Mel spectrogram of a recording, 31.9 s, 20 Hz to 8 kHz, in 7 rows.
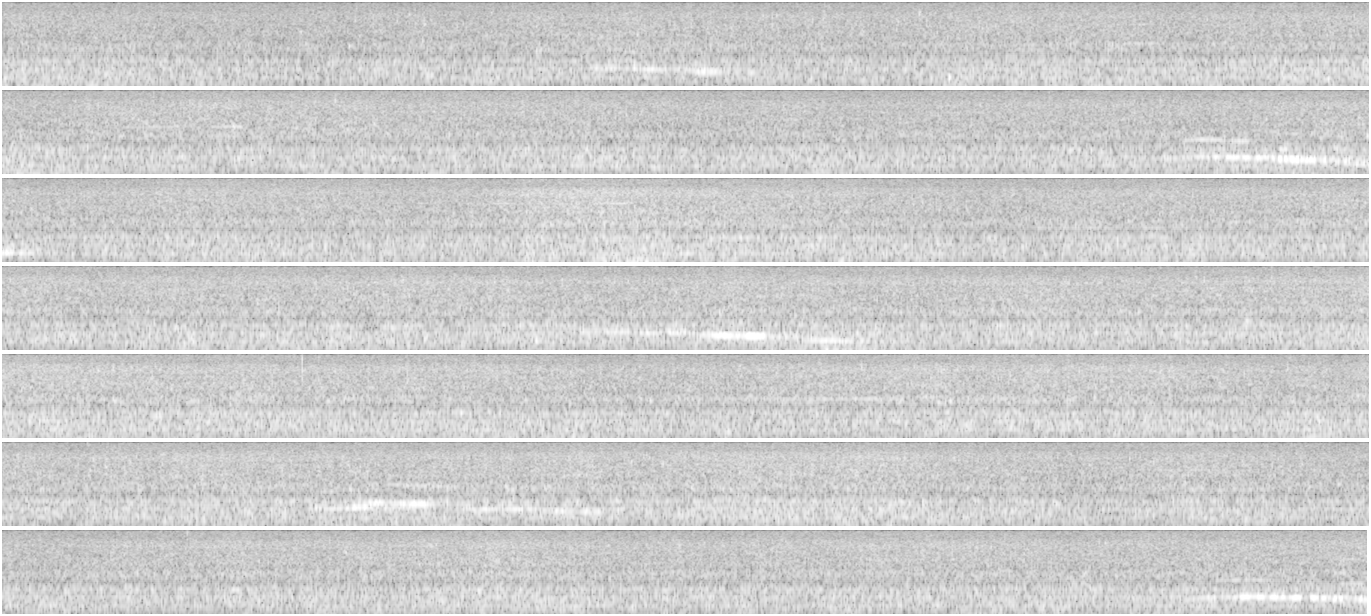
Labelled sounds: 4.9	5.2	humpback whale, 2.0 to 2.1 kHz
8.5	8.8	humpback whale, 1.1 to 1.3 kHz
12.5	12.8	humpback whale, 1.2 to 1.3 kHz
24.0	24.3	humpback whale, 0.78 to 1.7 kHz
31.4	31.6	humpback whale, 1.2 to 1.3 kHz

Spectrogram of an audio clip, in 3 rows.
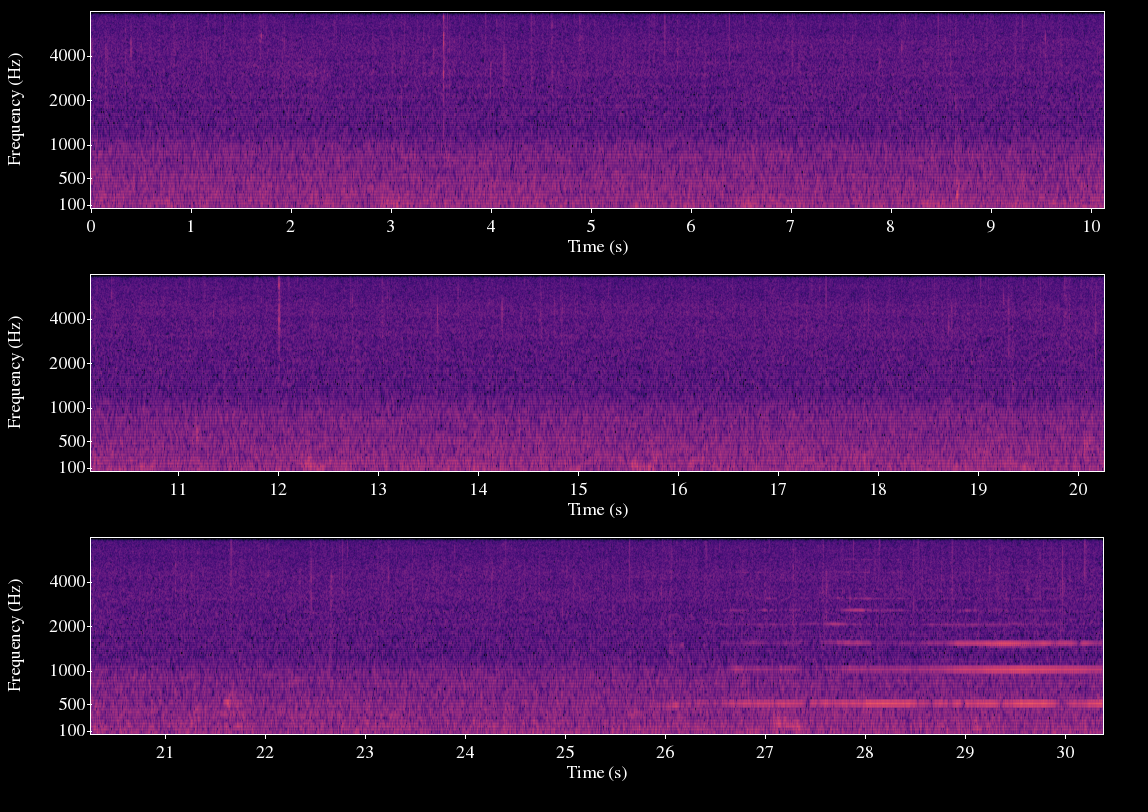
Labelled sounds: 26.7	27.0	humpback whale, 1.0 to 1.1 kHz
27.7	28.1	humpback whale, 1.5 to 3.1 kHz
28.9	29.7	humpback whale, 0.94 to 1.7 kHz

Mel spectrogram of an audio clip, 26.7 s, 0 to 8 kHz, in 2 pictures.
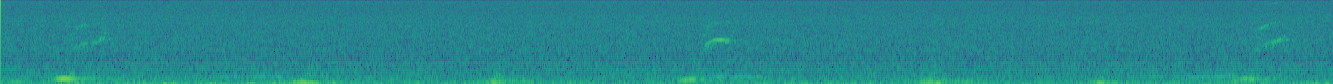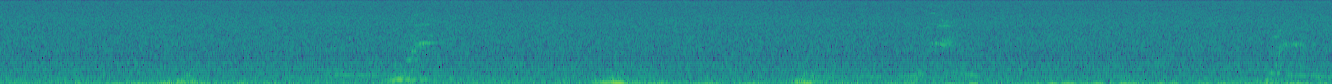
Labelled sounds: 0.7	1.1	humpback whale, 1.3 to 3.3 kHz
7.0	7.4	humpback whale, 1.2 to 1.9 kHz
12.6	12.9	humpback whale, 1.3 to 2.2 kHz
17.5	17.7	humpback whale, 1.3 to 1.7 kHz
22.6	22.9	humpback whale, 1.4 to 1.9 kHz
26.1	26.4	humpback whale, 1.0 to 1.7 kHz

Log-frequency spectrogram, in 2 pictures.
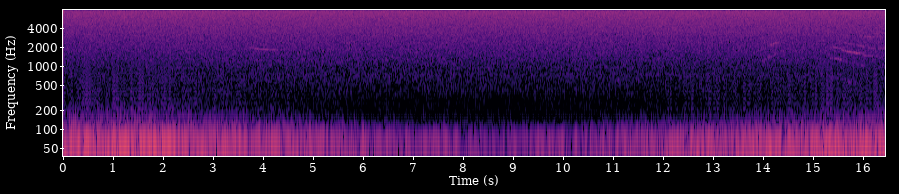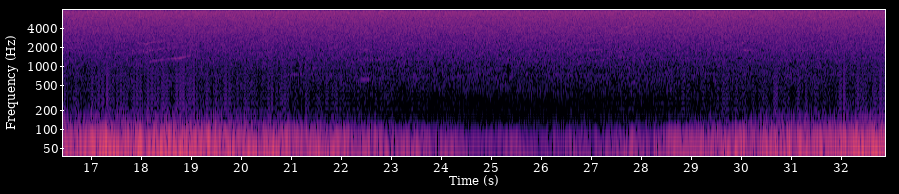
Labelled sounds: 3.7	4.3	killer whale, Bigg's (transient), 1.7 to 2.0 kHz
15.3	16.3	killer whale, Bigg's (transient), 1.2 to 3.0 kHz
17.9	19.0	killer whale, Bigg's (transient), 1.2 to 2.5 kHz

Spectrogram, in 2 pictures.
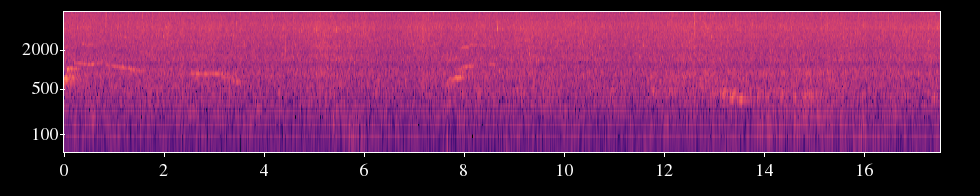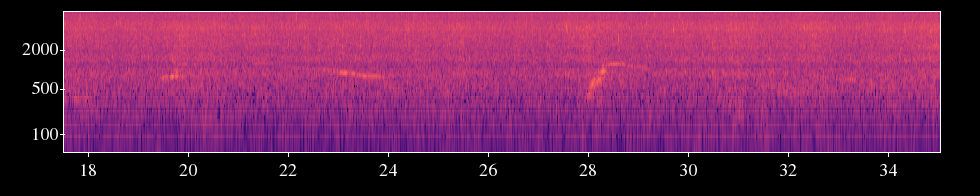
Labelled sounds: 0.0	1.6	humpback whale, 0.78 to 2.6 kHz
2.5	2.9	humpback whale, 0.81 to 0.97 kHz
7.8	8.3	humpback whale, 0.78 to 2.3 kHz
19.4	19.9	humpback whale, 0.78 to 1.1 kHz
21.3	21.6	humpback whale, 1.2 to 1.5 kHz
22.9	24.0	humpback whale, 0.78 to 1.0 kHz
28.3	29.2	humpback whale, 1.0 to 1.3 kHz

